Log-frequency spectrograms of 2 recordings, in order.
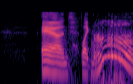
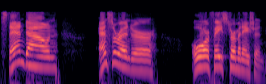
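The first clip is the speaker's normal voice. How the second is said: bullhorn voice; 5 semitones higher, 6 dB louder than usual. Acted. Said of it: "bullhorn voice from out on the school property says".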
